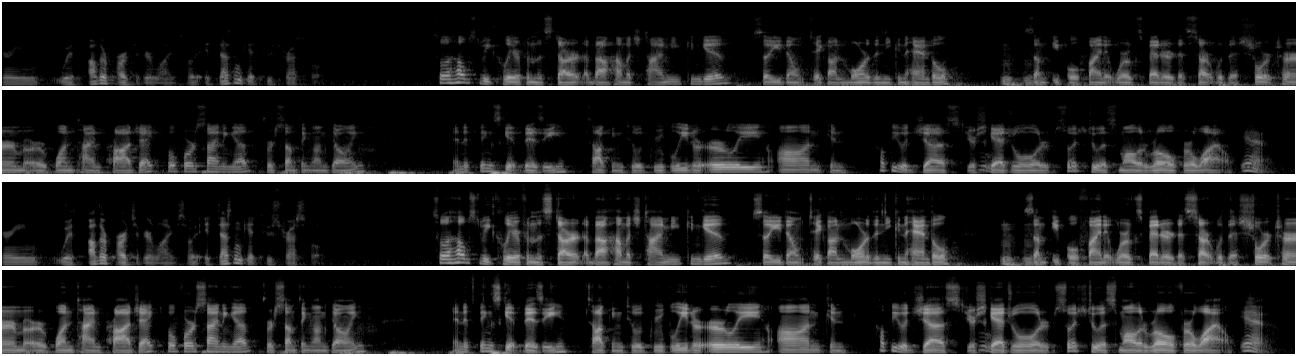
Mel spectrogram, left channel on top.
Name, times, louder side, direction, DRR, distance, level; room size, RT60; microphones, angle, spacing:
voice 1, 0.0-3.2 10.0-10.4 22.7-22.9 25.3-25.7, right 4 dB, 90° right, 0.9 m, -41 dB
voice 2, 4.4-9.5 10.2-16.6 17.4-21.4 21.8-25.3, right 5 dB, 45° right, 0.6 m, -32 dB
sound 1, 7.2-18.2, equal, 15° right, 3.1 m, -48 dB
18.0 x 7.8 x 4.0 m
head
